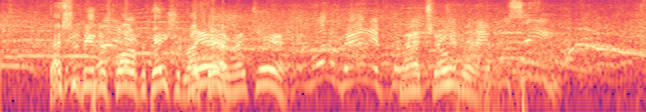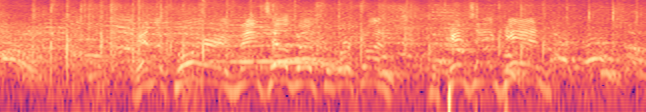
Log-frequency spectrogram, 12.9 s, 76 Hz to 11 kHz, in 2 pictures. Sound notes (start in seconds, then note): 7.3 clapping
